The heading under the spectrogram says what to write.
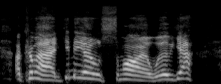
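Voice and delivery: put-on near-Cockney London accent. Retelling what a smoking, swearing man said while hugging a serial killer, almost Cockney accent. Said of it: "in an almost Cockney".

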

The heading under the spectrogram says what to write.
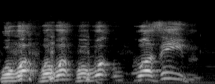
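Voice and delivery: put-on stuttering voice. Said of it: "You sound like Wazim from Del-, Delbert Wilkins show".

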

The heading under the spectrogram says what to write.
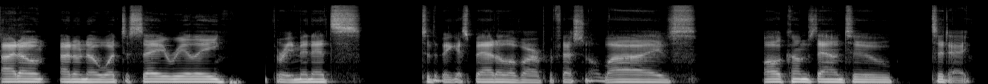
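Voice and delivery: put-on low, flat deadpan monotone, no pitch lift. Quoting the secondary coach's press-conference speech: imitating a coach's flat monotone. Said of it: "Just delivered in that monotone voice that he gives all of his press conferences in".

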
